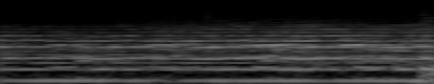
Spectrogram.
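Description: Orchestral strings, violins to the fore, playing long sustained notes over a steady held low note.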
